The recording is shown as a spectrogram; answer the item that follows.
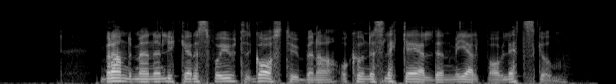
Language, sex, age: Swedish, male, 31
